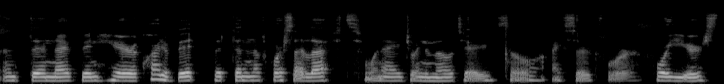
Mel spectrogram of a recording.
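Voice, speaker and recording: A woman from Hawaii, a guest in a casual interview, talking in a lively, friendly way. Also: lowish voice, a little slow, gravelly, hardly any pauses.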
